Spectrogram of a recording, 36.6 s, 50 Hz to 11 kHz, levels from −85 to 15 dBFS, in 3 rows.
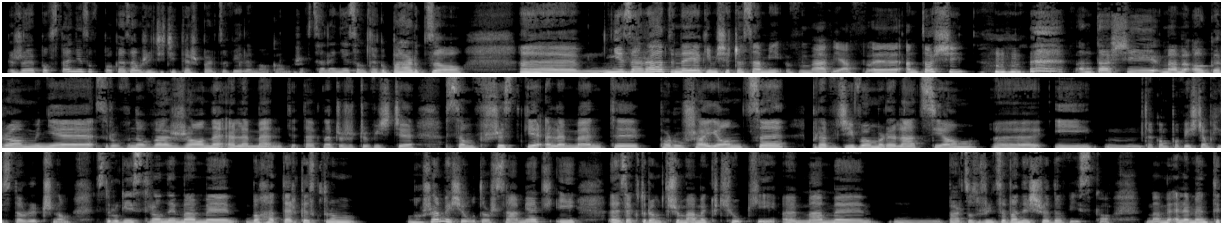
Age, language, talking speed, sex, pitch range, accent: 30-49, Polish, 110 wpm, female, 200-250 Hz, native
